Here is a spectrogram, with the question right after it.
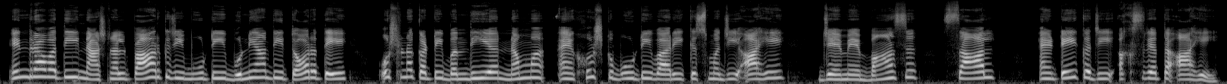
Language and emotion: Sindhi, neutral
